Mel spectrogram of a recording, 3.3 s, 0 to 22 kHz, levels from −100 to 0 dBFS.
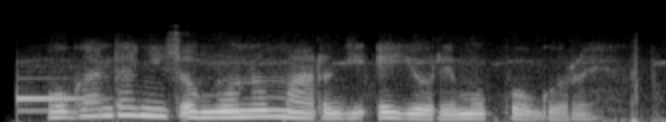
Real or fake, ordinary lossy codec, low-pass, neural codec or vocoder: real; Opus, 16 kbps; 7.2 kHz; none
